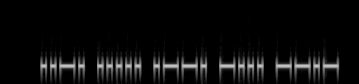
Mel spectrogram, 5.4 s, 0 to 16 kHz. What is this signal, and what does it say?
Morse code, heard as a keyed tone, about 17 wpm, 700 Hz. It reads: F5PBQ
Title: DXCC-100 Call Signs - 5 Characters - 17wpm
